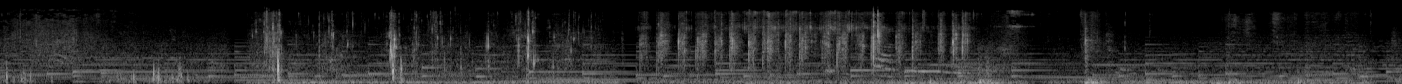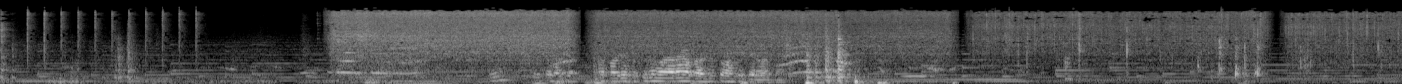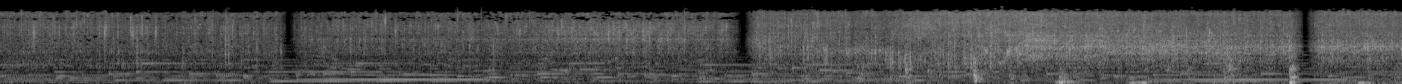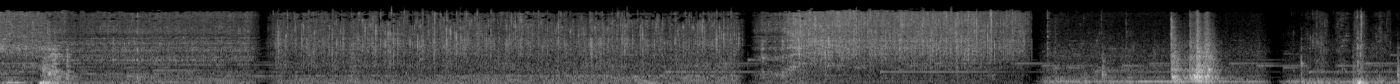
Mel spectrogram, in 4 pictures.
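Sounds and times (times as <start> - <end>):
soft background music: 0.0 - 56.0
chicken sizzling in oil: 17.3 - 52.4.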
